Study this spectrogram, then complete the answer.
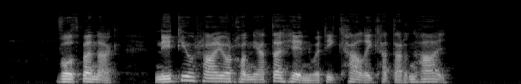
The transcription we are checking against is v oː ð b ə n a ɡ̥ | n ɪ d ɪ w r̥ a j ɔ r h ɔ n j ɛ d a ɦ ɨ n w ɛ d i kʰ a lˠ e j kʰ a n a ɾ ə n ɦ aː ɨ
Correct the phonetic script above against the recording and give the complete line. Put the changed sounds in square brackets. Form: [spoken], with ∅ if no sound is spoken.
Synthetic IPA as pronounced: v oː ð b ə n a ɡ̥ | n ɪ d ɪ w r̥ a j ɔ r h ɔ n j [a] d a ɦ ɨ n w ɛ d i kʰ a lˠ e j kʰ a [d] a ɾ ə n ɦ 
